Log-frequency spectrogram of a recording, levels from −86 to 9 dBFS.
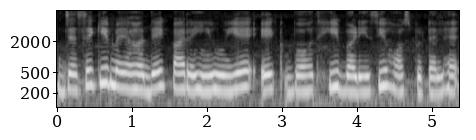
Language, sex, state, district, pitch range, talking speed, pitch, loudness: Hindi, female, Uttar Pradesh, Budaun, 220-260 Hz, 180 wpm, 230 Hz, -11 LUFS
